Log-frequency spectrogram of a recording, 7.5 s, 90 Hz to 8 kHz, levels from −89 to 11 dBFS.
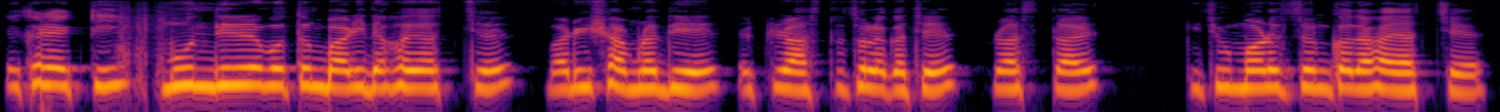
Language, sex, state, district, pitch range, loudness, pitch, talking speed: Bengali, female, West Bengal, Paschim Medinipur, 230-255 Hz, -14 LUFS, 240 Hz, 150 wpm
